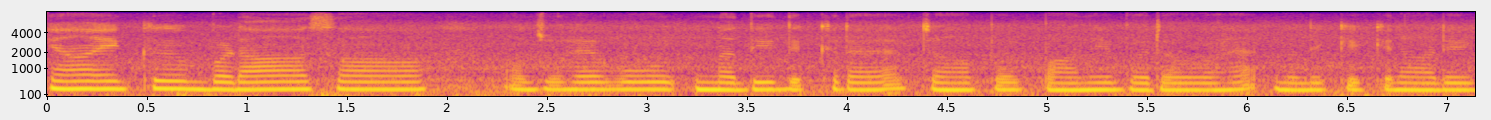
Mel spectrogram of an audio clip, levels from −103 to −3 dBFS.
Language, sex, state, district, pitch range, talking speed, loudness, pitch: Hindi, female, Chhattisgarh, Bilaspur, 205-220 Hz, 170 wpm, -14 LUFS, 215 Hz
